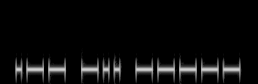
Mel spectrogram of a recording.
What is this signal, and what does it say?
Morse code, heard as a keyed tone, about 22 wpm, 700 Hz. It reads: WD0
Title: USA Call Sign Prefixes - Repeated 2x - 22wpm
